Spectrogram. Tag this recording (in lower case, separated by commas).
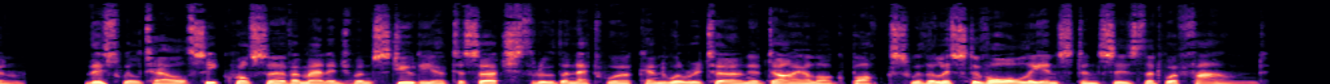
speech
